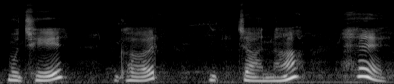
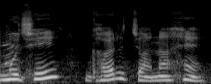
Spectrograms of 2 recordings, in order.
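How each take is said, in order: First: Each word is said slowly with pauses between. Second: The words run together at normal speed. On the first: "एक word बोलना है, फिर pause लेना है, फिर बोलना है" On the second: "तो हम इस तरीके से बोलते हैं"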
